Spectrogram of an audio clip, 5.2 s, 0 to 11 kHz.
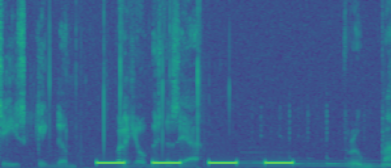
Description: Telephone call progress tone (as in the UK, Australia and similar networks), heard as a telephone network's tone, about 400 Hz, 0.375 s on and 0.375 s off. Busy tone.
